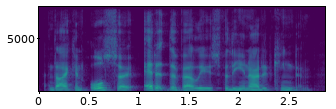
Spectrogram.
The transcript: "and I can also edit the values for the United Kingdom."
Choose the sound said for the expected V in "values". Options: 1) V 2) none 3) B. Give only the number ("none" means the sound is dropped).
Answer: 1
